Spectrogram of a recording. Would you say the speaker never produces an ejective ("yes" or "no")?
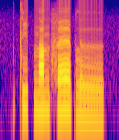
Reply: yes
